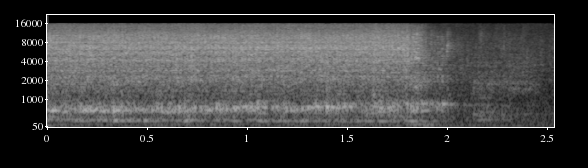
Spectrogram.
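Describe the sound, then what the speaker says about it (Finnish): Water poured steadily into a pot outdoors at a hunting lodge, a loud, continuous close rush of running water that stops abruptly near the end, leaving a quieter trickle, with no talk. "Sille laittaa sitä vettä, että se näkyy tuossa pinnalla suurin piirtein vähän lännä."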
